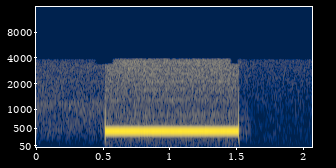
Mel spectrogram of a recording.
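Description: A telephone ringback tone sounds while a caller waits for a company line to be answered: one steady, mid-pitched tone lasting about a second, loud and alone against a faint hiss, then silence.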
